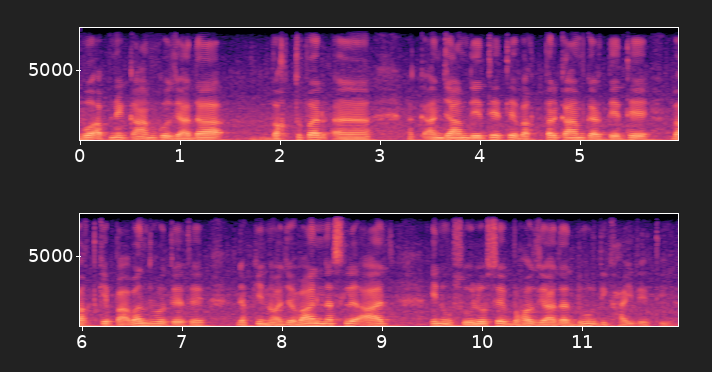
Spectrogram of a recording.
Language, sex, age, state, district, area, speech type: Urdu, male, 18-30, Uttar Pradesh, Shahjahanpur, urban, spontaneous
